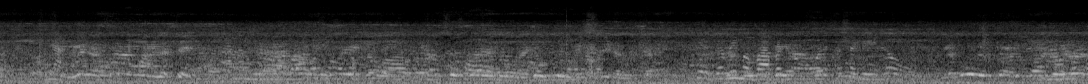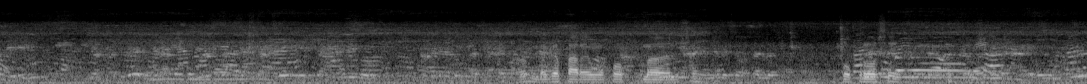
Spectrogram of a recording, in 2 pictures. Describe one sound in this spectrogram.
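A middle-aged woman talks nearby in a conversational tone.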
